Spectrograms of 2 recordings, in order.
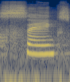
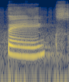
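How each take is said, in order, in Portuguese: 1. Começa com um som de S sibilante. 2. Começa com um som de T simples. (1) "Você também não fala thanks como se fosse um S" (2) "você não fala thanks como som de T"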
